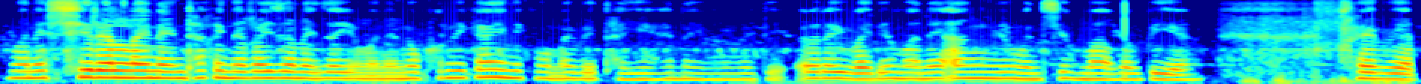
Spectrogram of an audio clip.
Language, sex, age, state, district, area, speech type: Bodo, female, 30-45, Assam, Udalguri, urban, spontaneous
